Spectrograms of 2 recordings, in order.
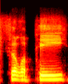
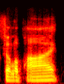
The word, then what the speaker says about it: Philippi: virginia native they want you to know it's pronounced phillippe not philip high and i always get that mixed up okay i i will say with respect to the west virginia native i have been to philippi i have been there on the heights of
